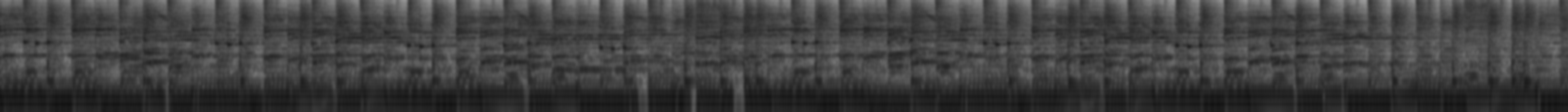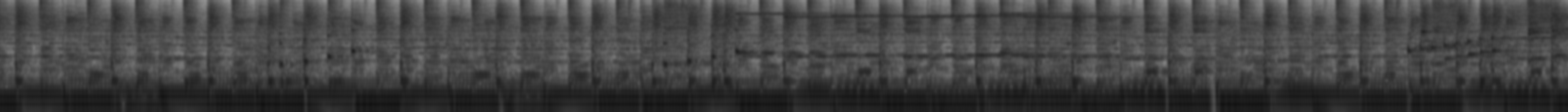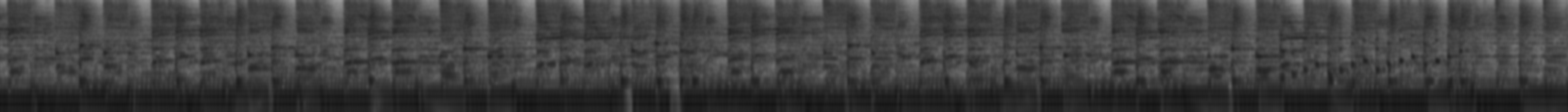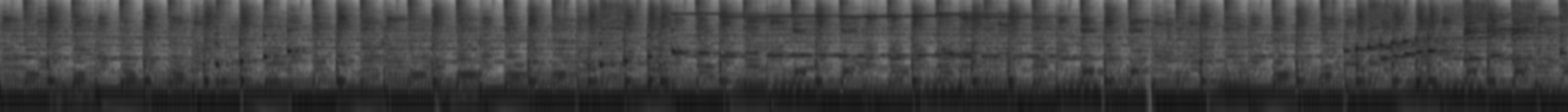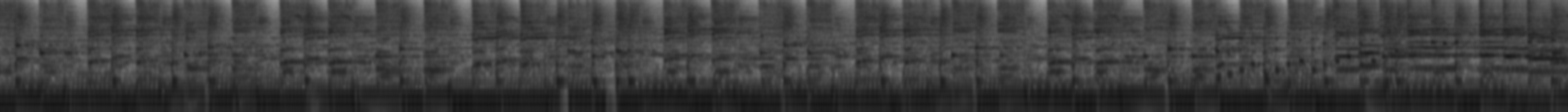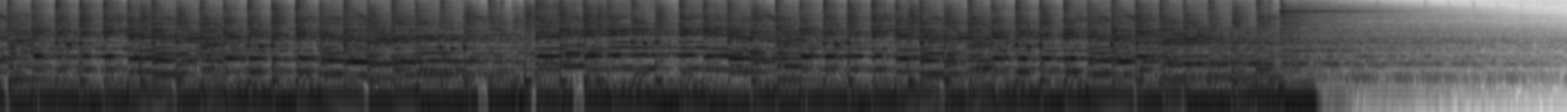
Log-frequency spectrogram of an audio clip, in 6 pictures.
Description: • Категория: Детские песни
караоке
минусовка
